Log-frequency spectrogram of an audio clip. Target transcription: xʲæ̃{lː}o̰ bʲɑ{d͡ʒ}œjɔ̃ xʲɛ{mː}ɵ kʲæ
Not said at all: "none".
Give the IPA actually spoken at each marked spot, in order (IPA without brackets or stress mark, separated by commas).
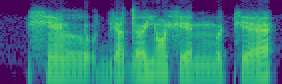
lː, d, mː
